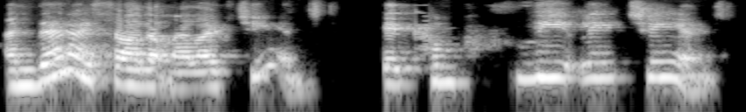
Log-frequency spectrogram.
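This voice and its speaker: A woman's voice: a little high, lively intonation, moderate pace, darkish tone. Jamaican woman in a roomy, dull recording. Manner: earnest, builds through repeated phrases. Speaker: business coach, interview guest. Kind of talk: conversational interview answers.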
